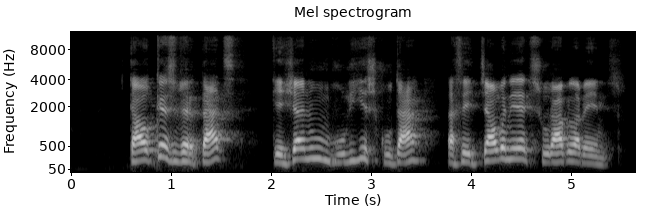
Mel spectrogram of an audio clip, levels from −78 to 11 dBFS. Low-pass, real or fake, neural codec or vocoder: 10.8 kHz; fake; autoencoder, 48 kHz, 32 numbers a frame, DAC-VAE, trained on Japanese speech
